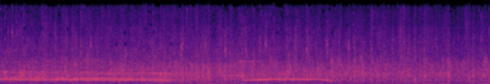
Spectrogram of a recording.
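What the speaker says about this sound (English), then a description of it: "if you want to see them winning, guys, give them a cheer" Crowd at a League of Legends LCS EU match in Sweden cheering for Ninjas in Pyjamas: sustained loud applause and clapping, with a faint whistle-like tone running through it.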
